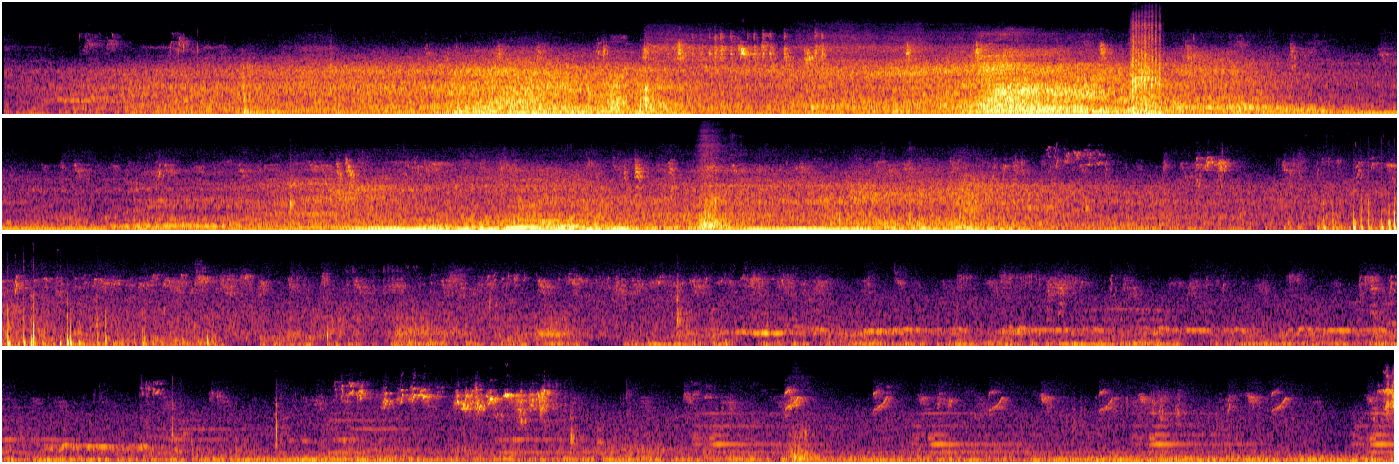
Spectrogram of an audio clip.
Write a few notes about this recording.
Aufgenommen an einem Sommerabend. Der Klang des Schnaubens, Atmens und Laufen eines Pferdes auf einer Pferdekoppel nahe der Hauptstraße. Im Hintergrund die abendlichen Kirchglocken und die Vorbeifahrt eines Busses. Recorded on a summer evening. The sound of a horse breathing and running in a paddock close to the town's main street. In the background a church bell and a bus passing by.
